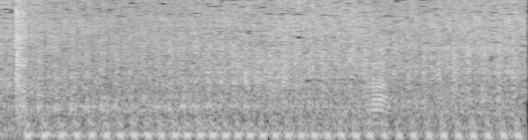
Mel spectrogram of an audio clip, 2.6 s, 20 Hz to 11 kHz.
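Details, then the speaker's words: Used Yamaha Vixion motorcycle at about 11,600 km on the odometer: heavy, rough low thumping at idle with a clattery edge, about ten pulses a second; badly worn piston area and connecting rod suspected as the cause of the engine knock, not confirmed. "bisa didengarin suaranya gembrungsung parah untuk bagian bagian piston ini parah nih suaranya nih"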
